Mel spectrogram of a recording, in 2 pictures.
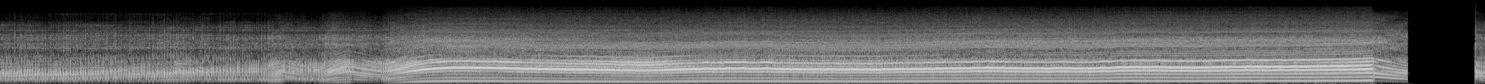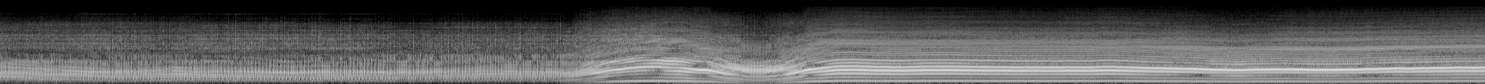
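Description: Ported Stihl 026 two-stroke chainsaw with a 28-inch bar cutting through a big white oak log: it runs at low speed, is throttled up about four seconds in and holds a steady high pitch under load, rising slightly as the cut eases. Later its engine speed drops sharply and climbs back before it settles into full-throttle cutting again.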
